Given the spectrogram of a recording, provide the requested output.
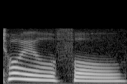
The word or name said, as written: toilful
